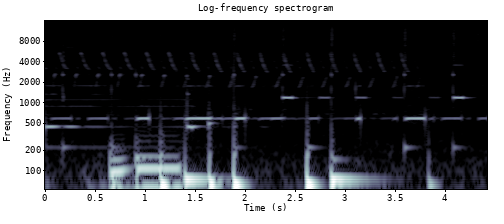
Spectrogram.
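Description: Background music with a steady bass beat and held notes, overlaid with a rapid run of short, high, falling chirps that stops shortly before the end.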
